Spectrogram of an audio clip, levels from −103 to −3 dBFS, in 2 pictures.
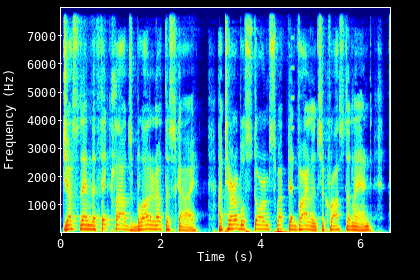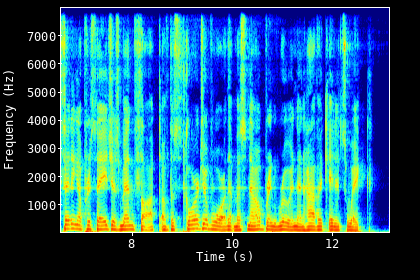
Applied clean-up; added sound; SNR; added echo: neural mask model DeepFilterNet 3.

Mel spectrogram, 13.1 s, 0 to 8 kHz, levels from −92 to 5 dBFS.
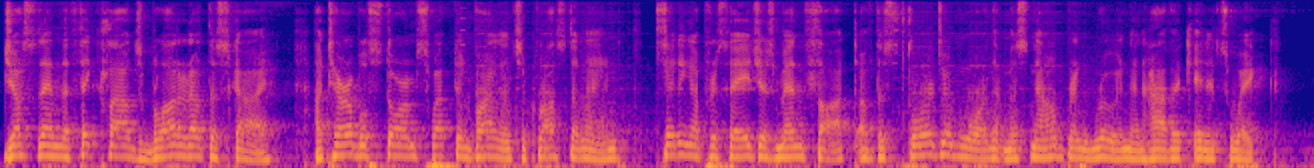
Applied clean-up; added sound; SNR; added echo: neural separator model SepFormer DNS4.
